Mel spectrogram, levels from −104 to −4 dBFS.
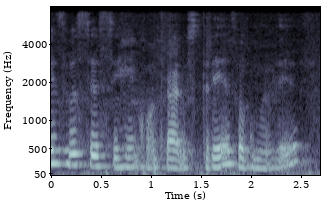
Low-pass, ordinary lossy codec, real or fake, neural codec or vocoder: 7.2 kHz; none; fake; codec, 16 kHz, 16 kbps, FreqCodec, smaller model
